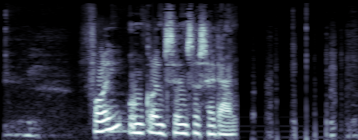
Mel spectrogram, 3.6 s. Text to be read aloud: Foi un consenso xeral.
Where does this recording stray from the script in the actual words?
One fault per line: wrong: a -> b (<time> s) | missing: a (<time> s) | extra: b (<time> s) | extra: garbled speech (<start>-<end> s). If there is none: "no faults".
no faults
